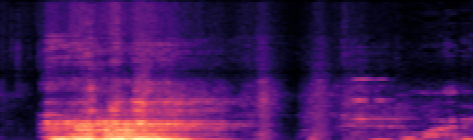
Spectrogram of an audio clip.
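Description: A man clearing his throat: one harsh, rasping sound lasting about a second, then fading.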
